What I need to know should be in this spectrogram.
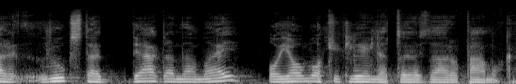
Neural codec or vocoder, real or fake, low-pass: codec, 44.1 kHz, 3.4 kbps, Pupu-Codec; fake; 14.4 kHz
